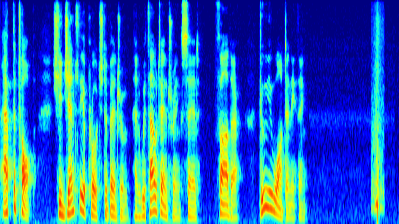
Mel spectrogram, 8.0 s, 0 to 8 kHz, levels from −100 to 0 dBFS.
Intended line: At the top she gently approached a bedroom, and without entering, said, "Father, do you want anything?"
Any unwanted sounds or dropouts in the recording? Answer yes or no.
yes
